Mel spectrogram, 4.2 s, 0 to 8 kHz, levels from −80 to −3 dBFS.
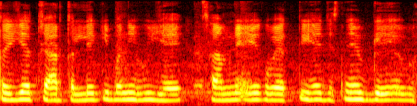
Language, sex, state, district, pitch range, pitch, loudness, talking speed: Hindi, male, Chhattisgarh, Rajnandgaon, 180-195 Hz, 190 Hz, -16 LUFS, 185 wpm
